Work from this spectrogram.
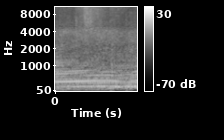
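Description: An Audi TT RS engine revs hard in a brief, loud, continuous growl with a steady raspy tone, heard alone.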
